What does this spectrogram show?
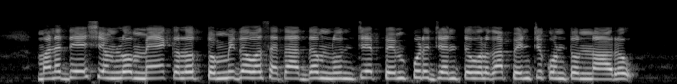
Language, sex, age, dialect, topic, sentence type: Telugu, female, 18-24, Southern, agriculture, statement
